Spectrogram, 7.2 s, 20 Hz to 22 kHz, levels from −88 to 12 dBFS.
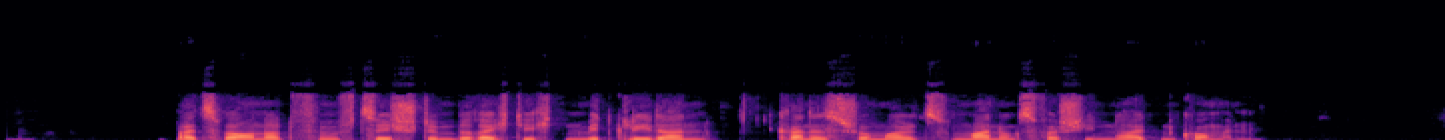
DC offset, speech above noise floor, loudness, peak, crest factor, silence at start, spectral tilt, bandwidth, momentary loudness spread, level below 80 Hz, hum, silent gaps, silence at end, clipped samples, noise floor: under 0.1%; 61 dB; -23 LUFS; -2 dBFS; 22 dB; 0.9 s; -5 dB/octave; 9.4 kHz; 9 LU; -56 dBFS; none; none; 1 s; under 0.1%; -83 dBFS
